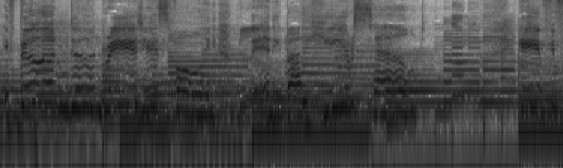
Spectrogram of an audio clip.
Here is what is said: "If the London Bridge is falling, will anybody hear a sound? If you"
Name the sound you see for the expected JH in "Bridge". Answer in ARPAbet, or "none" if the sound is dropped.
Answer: JH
